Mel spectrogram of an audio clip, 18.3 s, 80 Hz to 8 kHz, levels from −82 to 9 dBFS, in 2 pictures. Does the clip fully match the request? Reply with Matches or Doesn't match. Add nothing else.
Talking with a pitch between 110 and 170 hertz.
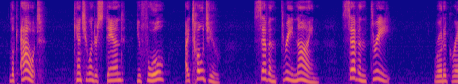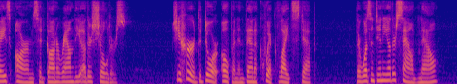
Doesn't match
